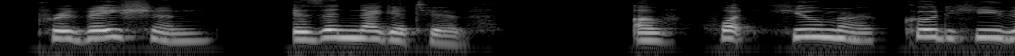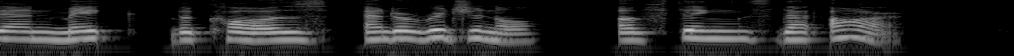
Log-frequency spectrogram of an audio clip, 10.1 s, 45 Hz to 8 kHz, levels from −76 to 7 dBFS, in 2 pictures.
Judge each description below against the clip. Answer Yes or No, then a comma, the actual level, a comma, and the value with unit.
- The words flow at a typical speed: No, slow, 110 wpm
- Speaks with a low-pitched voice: No, high, 215 Hz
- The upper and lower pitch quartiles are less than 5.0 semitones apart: Yes, average, 3.1 semitones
